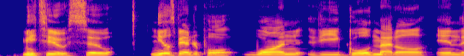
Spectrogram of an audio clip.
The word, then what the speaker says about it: Nils van der Poel: And you use a great example of this speed skater, Nils van der Poel. Is that how you say his name? – Yeah, Nils van der Poel, you got that right.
